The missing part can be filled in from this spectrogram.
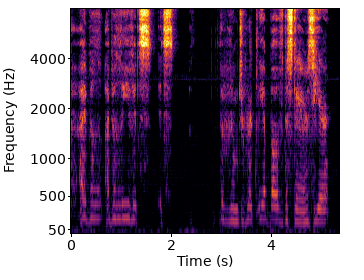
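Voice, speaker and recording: A put-on character voice comes through quiet and raspy at a middle pitch. The pace is moderate. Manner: hushed.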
